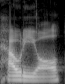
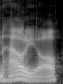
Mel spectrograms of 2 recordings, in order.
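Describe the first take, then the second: First: A lowered voice with no real regional accent. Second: A Southern accent with more pitch movement. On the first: "I just dropped my voice" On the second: "in like the Southern"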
